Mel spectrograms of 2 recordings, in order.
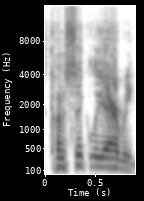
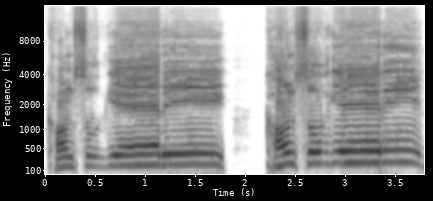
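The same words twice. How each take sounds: First: Consigliere with a hard g, said kon-sig-lee-air-ee; wrong pronunciation. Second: Consigliere said slowly as kon-sil-yeh-ree, no g; drawn-out consigliere with silent g, louder, showing how it's done; correct Italian pronunciation. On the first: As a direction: consigliere pronounced with the g sounded, the way he mocks. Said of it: "stop saying fucking cons". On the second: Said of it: "Not fucking consigliere". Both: Shown as a demonstration.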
